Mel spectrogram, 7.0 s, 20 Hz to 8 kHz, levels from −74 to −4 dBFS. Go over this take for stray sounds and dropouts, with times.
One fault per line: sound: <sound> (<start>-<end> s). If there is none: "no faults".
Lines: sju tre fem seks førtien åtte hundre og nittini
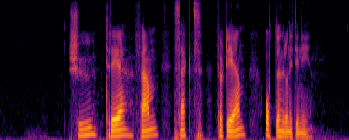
sound: dropout (3.8-3.9 s)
